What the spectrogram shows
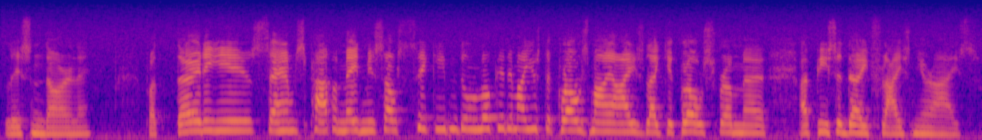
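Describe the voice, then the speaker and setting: A woman's voice: fairly high pitch, normal speed, lightly acted, low-quality recording. An actress playing a meddling, self-pitying older mother-in-law with melodramatic, wheedling manner and inverted phrasing in an old radio drama. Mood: wheedling, sardonic.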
